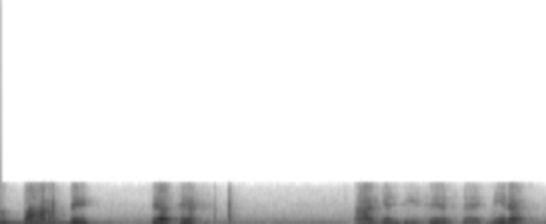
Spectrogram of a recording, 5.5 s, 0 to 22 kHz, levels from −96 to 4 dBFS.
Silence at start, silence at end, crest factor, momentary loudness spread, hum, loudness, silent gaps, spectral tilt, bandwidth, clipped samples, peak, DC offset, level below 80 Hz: 0 s; 0 s; 22 dB; 21 LU; none; -27 LUFS; none; -6 dB/octave; 4.2 kHz; under 0.1%; -6 dBFS; under 0.1%; -36 dBFS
